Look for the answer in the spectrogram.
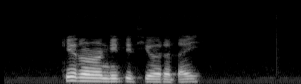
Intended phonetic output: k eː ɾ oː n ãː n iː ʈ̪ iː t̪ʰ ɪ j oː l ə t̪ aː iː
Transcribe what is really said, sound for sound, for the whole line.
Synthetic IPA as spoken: k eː ɾ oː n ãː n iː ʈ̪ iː t̪ʰ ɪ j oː ɾ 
